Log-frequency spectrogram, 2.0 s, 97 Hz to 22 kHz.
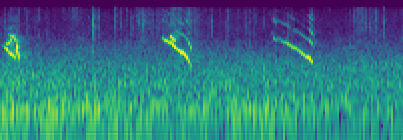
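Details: Several sparrows in March 2018; three short chirps sliding downward from high to mid pitch, spaced about half a second apart, over a steady faint background hiss.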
